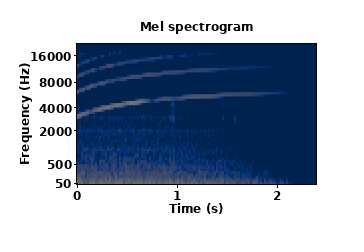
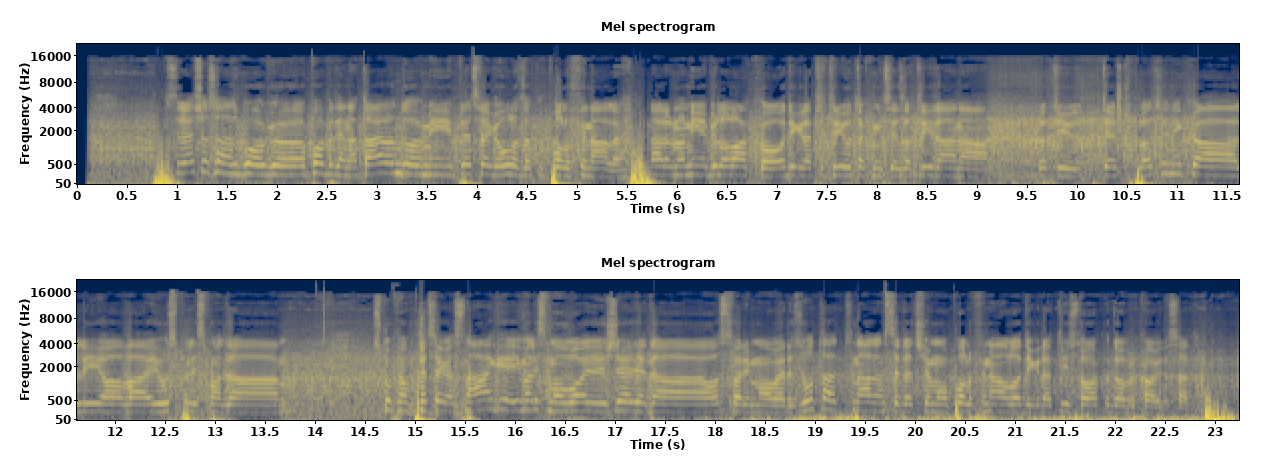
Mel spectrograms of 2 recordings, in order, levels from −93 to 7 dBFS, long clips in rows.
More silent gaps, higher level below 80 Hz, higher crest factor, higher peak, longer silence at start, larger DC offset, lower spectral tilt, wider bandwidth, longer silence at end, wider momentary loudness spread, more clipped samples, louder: neither; second, -62 dBFS vs -18 dBFS; about the same, 16 dB vs 14 dB; second, -38 dBFS vs 0 dBFS; about the same, 0 s vs 0.1 s; neither; second, -1.5 dB/octave vs -3.5 dB/octave; first, 19.5 kHz vs 17 kHz; first, 0.4 s vs 0 s; first, 21 LU vs 5 LU; second, under 0.1% vs 0.4%; second, -49 LUFS vs -15 LUFS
